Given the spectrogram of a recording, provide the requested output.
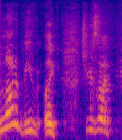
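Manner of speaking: ordinary talk, nothing marked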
